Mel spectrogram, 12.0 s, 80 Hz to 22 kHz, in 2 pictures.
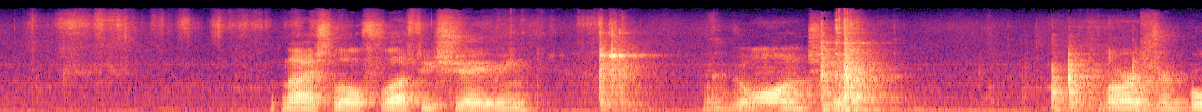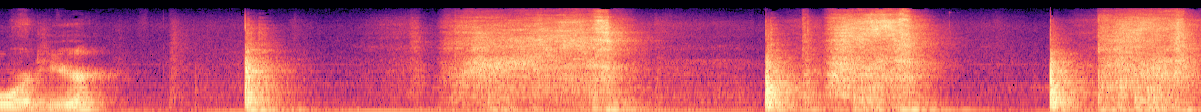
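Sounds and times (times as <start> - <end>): hand plane shaving wood: 8.2 - 9.2, 10.1 - 10.7, 11.4 - 12.0.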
